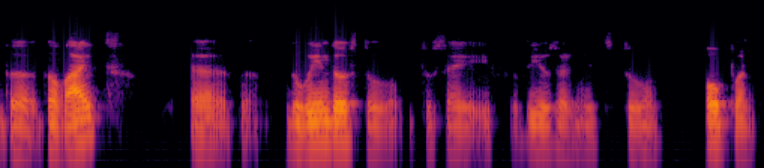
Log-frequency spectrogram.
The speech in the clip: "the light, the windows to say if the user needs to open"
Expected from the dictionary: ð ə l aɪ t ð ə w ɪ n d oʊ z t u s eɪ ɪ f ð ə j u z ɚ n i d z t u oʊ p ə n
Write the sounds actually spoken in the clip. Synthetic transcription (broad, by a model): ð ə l aɪ t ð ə w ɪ n d oʊ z t u s eɪ ɪ f ð ə j u z ɚ n i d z t u oʊ p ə n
